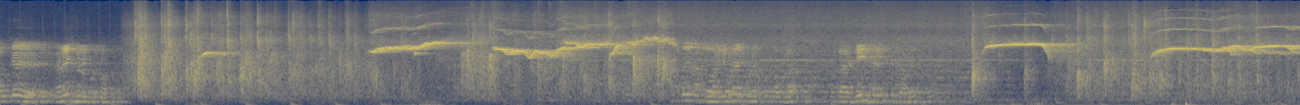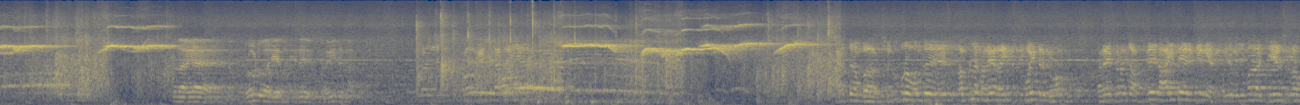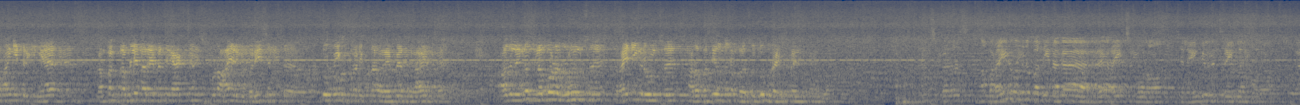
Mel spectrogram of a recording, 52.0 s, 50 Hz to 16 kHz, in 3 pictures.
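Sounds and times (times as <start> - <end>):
small group clapping: 1.6 - 9.1, 12.9 - 19.7, 22.8 - 28.6
person whistling shrilly: 2.6 - 3.2, 4.9 - 9.1, 13.0 - 14.5, 15.4 - 19.8, 23.6 - 28.6.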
